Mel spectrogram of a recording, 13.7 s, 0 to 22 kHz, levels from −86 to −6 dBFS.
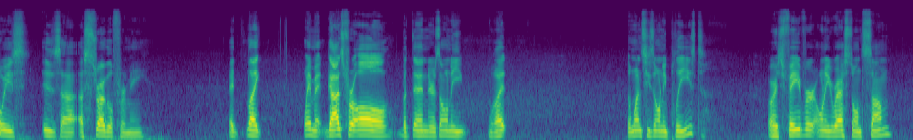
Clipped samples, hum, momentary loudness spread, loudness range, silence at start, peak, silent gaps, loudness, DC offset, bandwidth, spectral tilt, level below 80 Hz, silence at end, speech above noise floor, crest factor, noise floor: under 0.1%; none; 15 LU; 9 LU; 0 s; 0 dBFS; none; -18 LUFS; under 0.1%; 16 kHz; -5.5 dB/octave; -54 dBFS; 0.35 s; 40 dB; 18 dB; -57 dBFS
